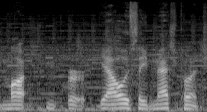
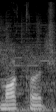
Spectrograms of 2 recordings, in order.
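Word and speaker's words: Mach Punch: Even when I was playing Pokemon Ruby and Sapphire back in the day, I would always say match punch instead of mock punch.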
